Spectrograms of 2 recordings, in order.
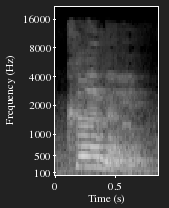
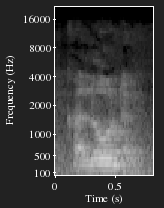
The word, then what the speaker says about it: colonel: the indian army okay pronounce this word as kernel not colonel okay the next one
